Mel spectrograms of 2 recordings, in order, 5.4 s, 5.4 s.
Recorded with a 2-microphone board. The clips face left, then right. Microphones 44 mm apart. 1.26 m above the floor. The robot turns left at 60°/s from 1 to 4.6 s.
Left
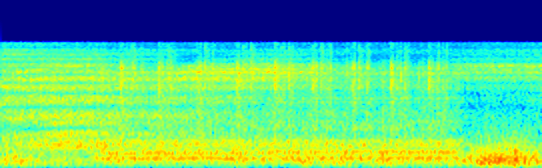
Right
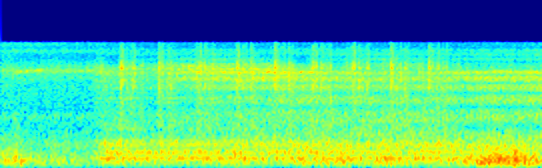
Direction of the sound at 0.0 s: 85° left.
